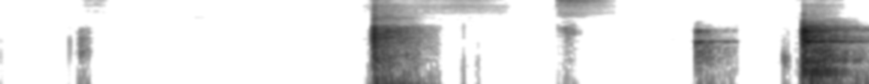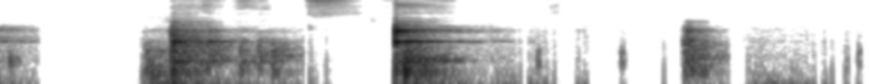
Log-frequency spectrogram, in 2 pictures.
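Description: Wooden rolling pin knocking against a hard tiled surface while rolling out thin rounds of dough: a series of separate sharp knocks, some ringing briefly.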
